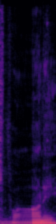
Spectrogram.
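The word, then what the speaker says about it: Fani: treated you very unfairly she goes by the name of Fon even though it's f a n i she wants to pronounce fonnie she's little little French French and her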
